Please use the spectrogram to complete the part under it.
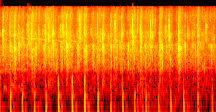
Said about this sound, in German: Und ich bitte um einen ganz, ganz großen Applaus, ja, mal für ihn.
